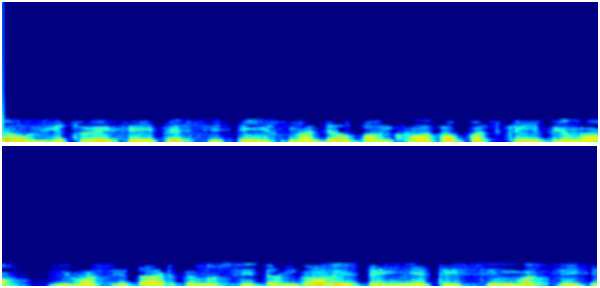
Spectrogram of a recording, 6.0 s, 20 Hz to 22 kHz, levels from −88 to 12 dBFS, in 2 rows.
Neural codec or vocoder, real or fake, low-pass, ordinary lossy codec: codec, 16 kHz, 4 kbps, FreqCodec, larger model; fake; 3.6 kHz; MP3, 16 kbps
